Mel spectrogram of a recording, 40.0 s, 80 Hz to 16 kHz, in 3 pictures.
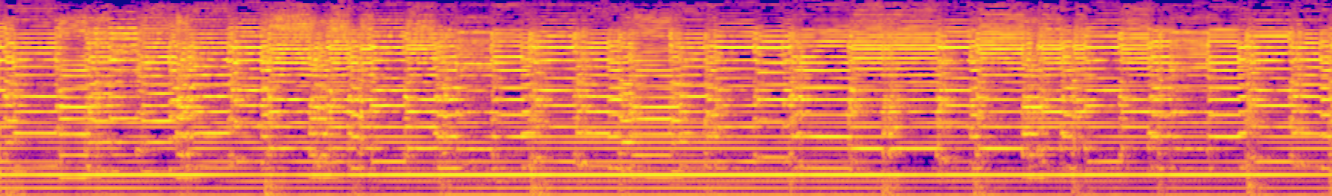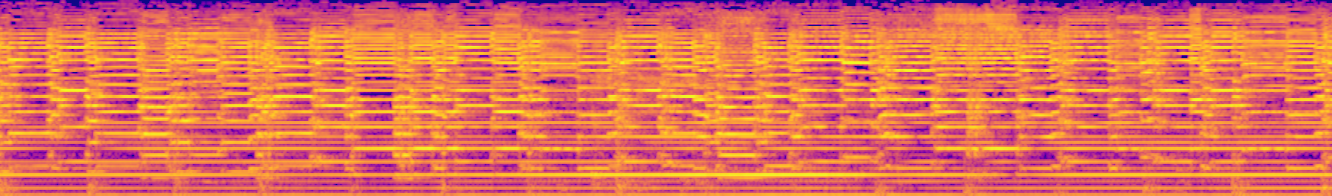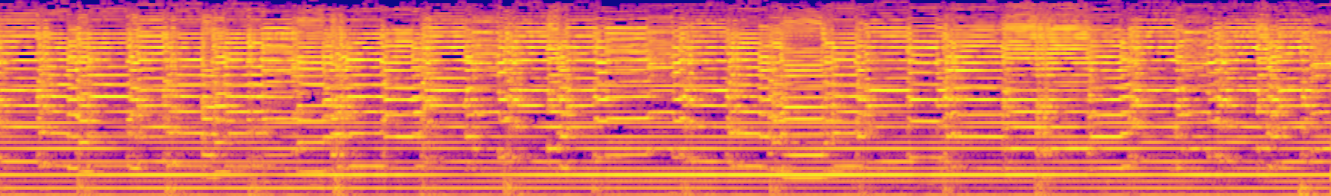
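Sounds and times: bagpipe chanter melody: 0:00.0 - 0:39.9
bagpipe drones: 0:00.0 - 0:39.9.

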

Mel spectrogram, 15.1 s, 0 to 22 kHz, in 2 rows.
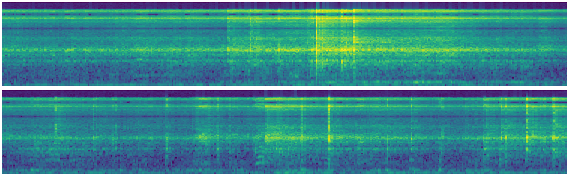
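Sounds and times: skate blades scraping ice: 0:00.0 - 0:15.0.

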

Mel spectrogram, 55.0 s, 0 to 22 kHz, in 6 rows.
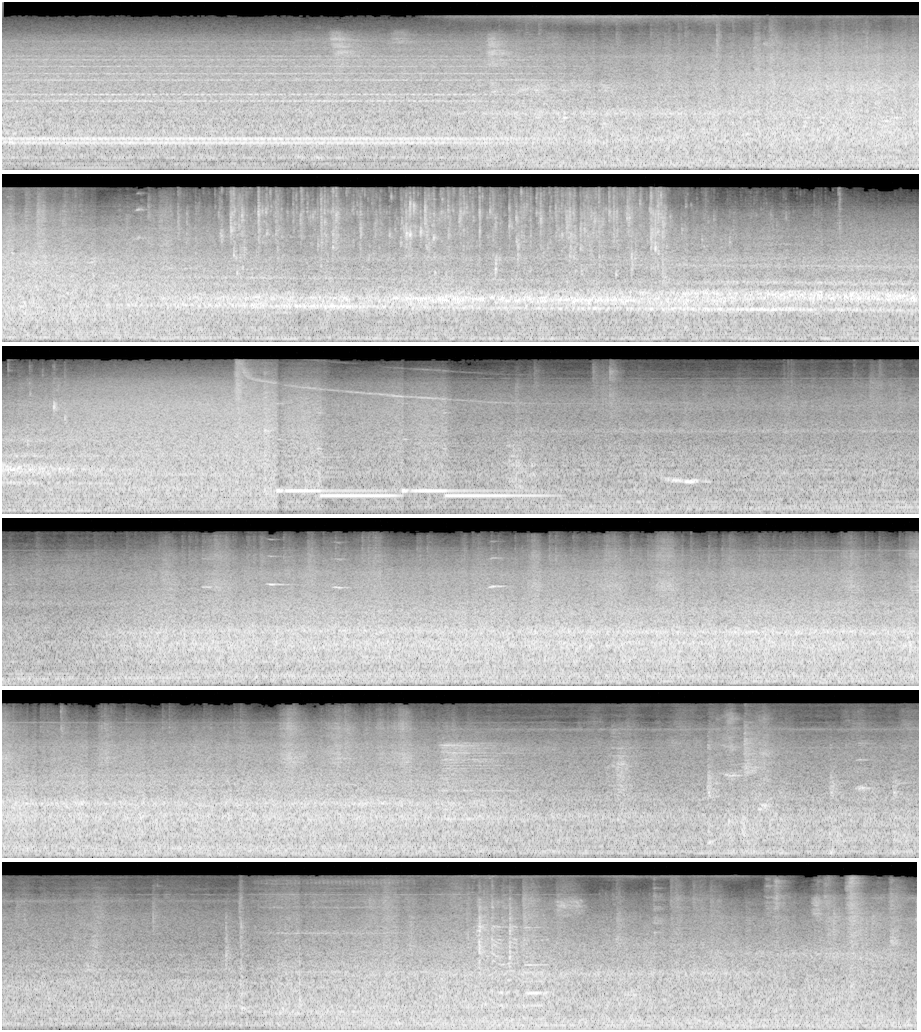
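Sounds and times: train running noise: 0:00.0 - 0:55.0
two-note tone: 0:21.1 - 0:23.9.

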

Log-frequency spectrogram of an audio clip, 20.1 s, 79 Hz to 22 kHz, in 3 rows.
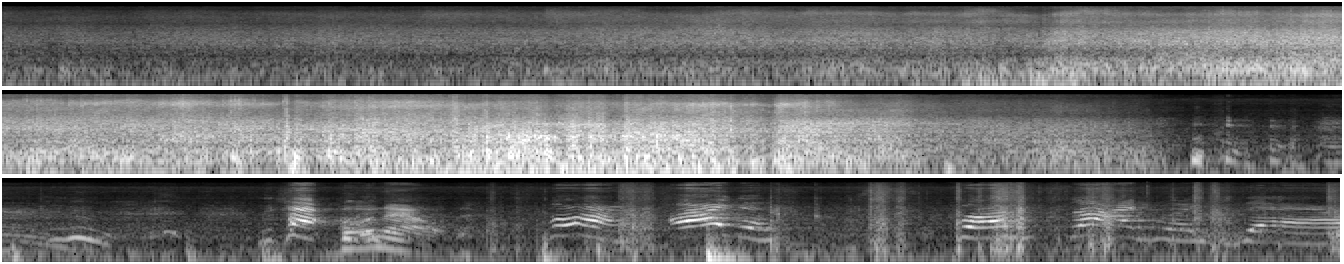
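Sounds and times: kayak hull scraping over snow: 0:00.0 - 0:12.6.

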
